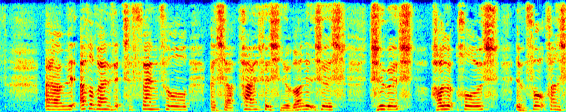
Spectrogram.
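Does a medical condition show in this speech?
Yes: head and neck cancer.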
